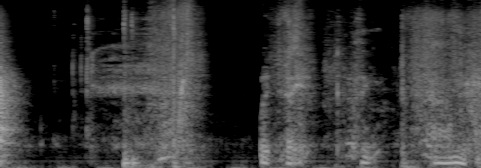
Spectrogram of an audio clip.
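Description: A hand rubs and slides across paper.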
